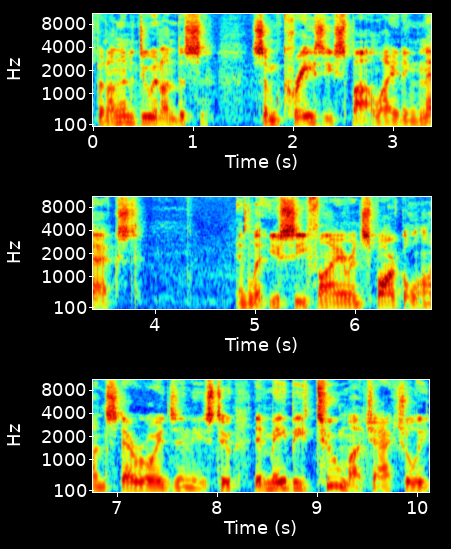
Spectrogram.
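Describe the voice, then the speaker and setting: A man's voice: medium pitch, darkish tone. A man with a New York accent, a diamond dealer talking through a casual, unscripted review, chatty and chuckling often. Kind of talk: casual product review vlog.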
